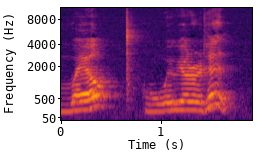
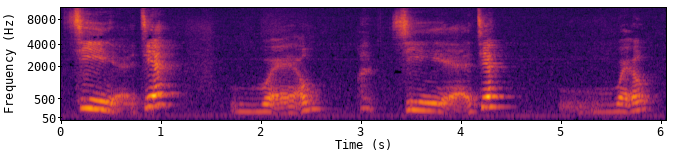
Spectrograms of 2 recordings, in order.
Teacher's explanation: So, well is exactly third tone.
